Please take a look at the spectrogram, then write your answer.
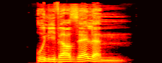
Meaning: strong dative masculine/neuter singular of universell
- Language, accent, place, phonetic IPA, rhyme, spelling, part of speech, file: German, Germany, Berlin, [univɛʁˈzɛləm], -ɛləm, universellem, adjective, De-universellem.ogg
